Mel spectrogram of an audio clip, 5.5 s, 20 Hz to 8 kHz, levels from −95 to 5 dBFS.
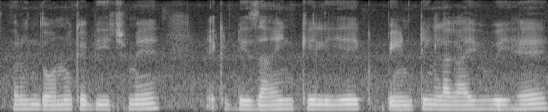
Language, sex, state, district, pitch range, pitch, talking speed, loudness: Hindi, male, Gujarat, Valsad, 110-120 Hz, 115 Hz, 155 wpm, -17 LUFS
